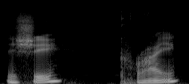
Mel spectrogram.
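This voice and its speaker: A man's voice: sits low, animated, extremely slow, creaky, dry recording, faint music behind. A man streaming a live read-aloud of a visual novel, mixing narration with casual chat.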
